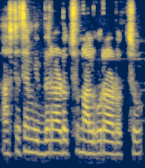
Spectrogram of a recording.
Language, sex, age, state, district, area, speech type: Telugu, female, 18-30, Telangana, Hyderabad, urban, spontaneous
